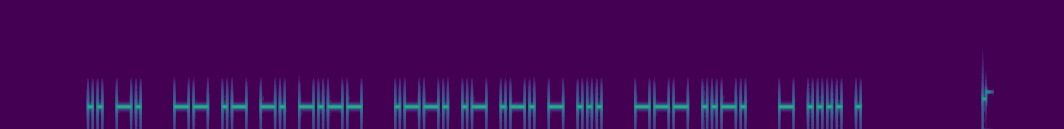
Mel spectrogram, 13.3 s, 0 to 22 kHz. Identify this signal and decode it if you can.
Morse code, heard as a keyed tone, about 20 wpm, 700 Hz. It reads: IN MANY PARTS OF THE
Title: Sets of 5 Words Encore 20wpm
